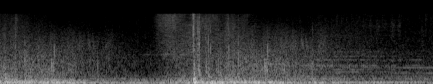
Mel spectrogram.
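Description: A Confringo spell explosion in the video game Hogwarts Legacy lands as a heavy, rumbling boom at mid-clip, sitting within a dense, sustained low roar of game sound effects and ambience, with no speech.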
